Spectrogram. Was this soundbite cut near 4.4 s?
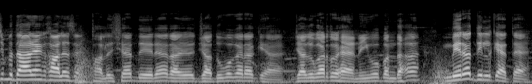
yes; 2 cuts; at 0.9 s, 4.4 s

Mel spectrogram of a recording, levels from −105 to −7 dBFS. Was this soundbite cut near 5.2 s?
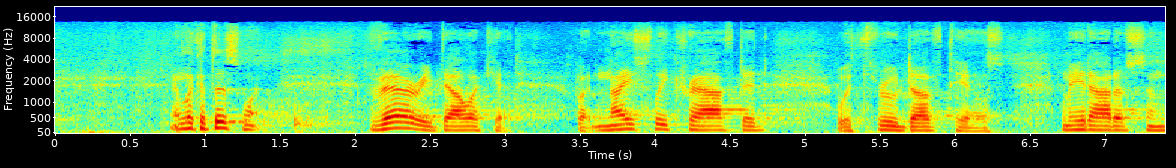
no; 1 cut; at 3.5 s

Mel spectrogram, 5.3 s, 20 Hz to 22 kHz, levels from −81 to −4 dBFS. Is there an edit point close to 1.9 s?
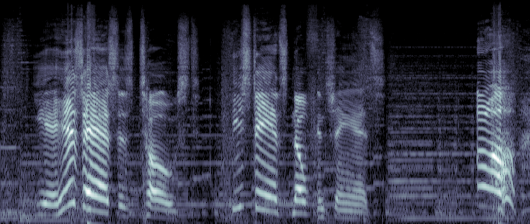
no; 1 cut; at 3.2 s

